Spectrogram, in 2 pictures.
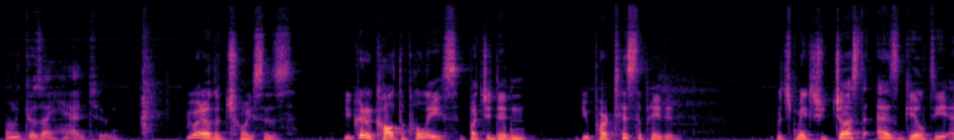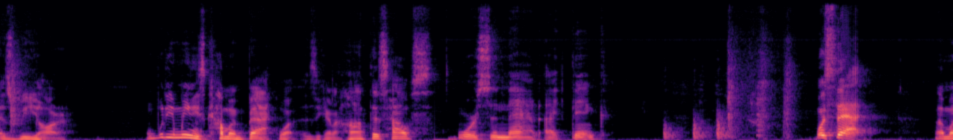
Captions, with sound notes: - Only 'cause I had to. - You had other choices, you could have called the police but you didn't. You participated. Which makes you just as guilty as we are. And what do you mean he's coming back? What? Is he gonna haunt this house? - Worse than that, I think. (knocking on door) What's that?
